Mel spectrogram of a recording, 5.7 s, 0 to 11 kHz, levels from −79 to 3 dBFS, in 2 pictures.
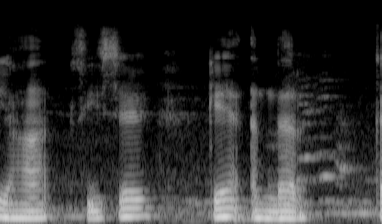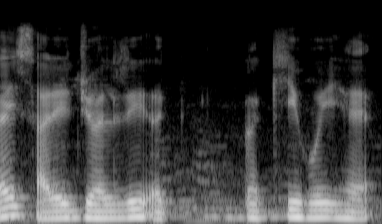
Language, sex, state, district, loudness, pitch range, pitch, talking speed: Hindi, male, Uttar Pradesh, Lucknow, -17 LUFS, 100-120 Hz, 110 Hz, 115 wpm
